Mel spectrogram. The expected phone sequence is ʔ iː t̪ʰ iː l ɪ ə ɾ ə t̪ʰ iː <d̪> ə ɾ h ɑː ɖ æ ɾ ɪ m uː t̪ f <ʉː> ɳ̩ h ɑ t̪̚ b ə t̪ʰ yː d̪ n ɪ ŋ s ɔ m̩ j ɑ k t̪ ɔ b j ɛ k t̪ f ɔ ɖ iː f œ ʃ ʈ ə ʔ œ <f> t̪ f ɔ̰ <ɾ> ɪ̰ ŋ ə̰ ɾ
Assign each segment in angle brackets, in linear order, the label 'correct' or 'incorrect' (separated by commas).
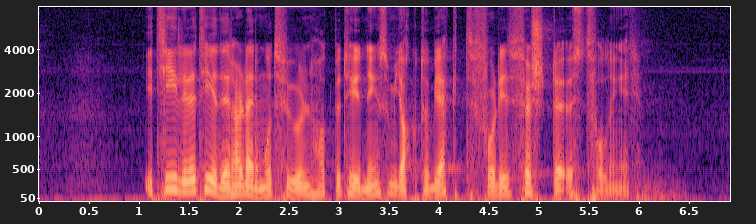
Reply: correct, correct, incorrect, incorrect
